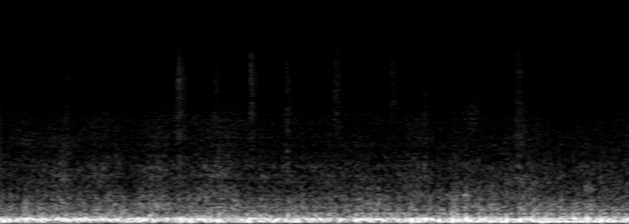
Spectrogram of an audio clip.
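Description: Steady low rumble of a moving passenger train, heard from inside the carriage, with faint scattered clicks over it.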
